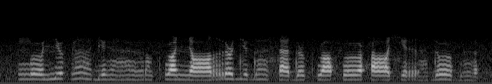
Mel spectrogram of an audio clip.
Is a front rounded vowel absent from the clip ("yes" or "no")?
yes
